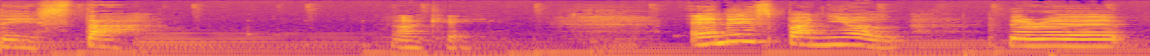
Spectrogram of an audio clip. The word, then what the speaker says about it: está: the accent's on the second part of the word so it wouldn't be like our name esther it'll be almost as if the e at the beginning isn't there donde esta okay an espanol there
